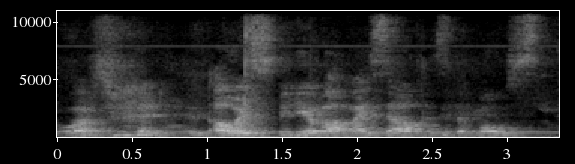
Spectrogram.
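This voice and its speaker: A young woman from Poland tells her life story to a room at a benefit, candid and halting, laughing often. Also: mid-range voice, steady tone, a little hiss or hum. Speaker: guest speaker. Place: event room. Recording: echoey room from far off.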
